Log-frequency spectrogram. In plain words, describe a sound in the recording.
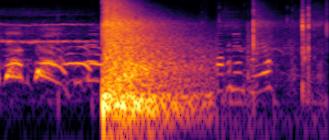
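A smoke grenade bursts with a loud hiss.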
